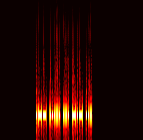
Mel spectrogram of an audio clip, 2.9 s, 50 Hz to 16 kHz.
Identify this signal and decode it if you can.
Morse code, heard as a keyed tone, about 54 wpm, 700 Hz. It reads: W5SKS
